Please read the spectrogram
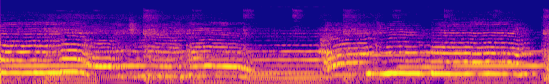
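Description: A man singing a Korean ballad in a high register through a karaoke microphone over a backing track, holding two long notes. He sings it in C, a whole step above the original B-flat key.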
